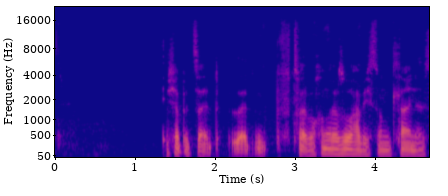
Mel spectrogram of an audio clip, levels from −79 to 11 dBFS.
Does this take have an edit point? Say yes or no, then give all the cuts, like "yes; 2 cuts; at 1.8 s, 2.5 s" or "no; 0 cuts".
yes; 1 cut; at 1.4 s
